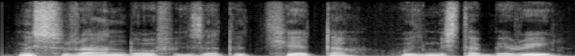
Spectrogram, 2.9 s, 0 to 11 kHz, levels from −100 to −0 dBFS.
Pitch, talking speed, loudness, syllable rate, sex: 110 Hz, 190 wpm, -17 LUFS, 4.7 syllables/s, male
